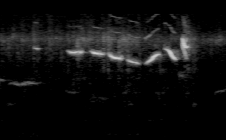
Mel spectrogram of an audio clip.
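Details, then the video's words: A ruddy-breasted seedeater sings a tutor song for captive birds. Long, smooth whistled notes drift slowly downward, then one rising slur and a final sharp upward flick close the phrase. "INCREIBLE CANTO PARA ENSEÑAR A CANTAR A TU ROSITA"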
